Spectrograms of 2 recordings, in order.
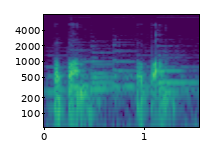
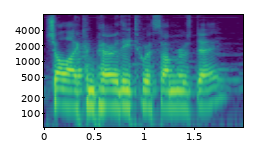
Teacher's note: A line of poetry written this way is composed of five iambs, groups of two syllables that fall into an unstressed, stressed pattern, famously like a heartbeat, ba-bum, ba-bum.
